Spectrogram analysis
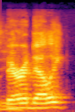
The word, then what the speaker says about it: Berardelli: Is it pronounced Berardelli, like Giardelli? Yeah, but only sweeter.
